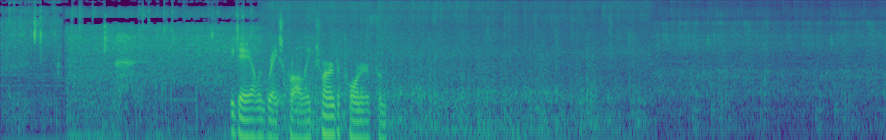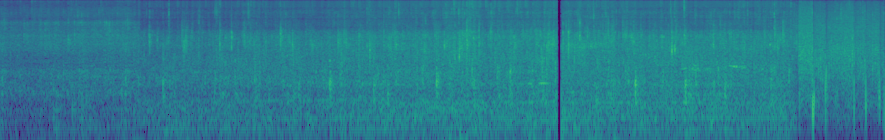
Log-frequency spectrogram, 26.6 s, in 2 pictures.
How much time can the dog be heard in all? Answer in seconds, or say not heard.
not heard.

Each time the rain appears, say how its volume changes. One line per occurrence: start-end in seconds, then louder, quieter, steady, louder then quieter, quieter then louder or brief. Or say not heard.
0.0-26.5 quieter then louder.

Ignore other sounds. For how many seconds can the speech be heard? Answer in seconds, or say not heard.
2 s.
